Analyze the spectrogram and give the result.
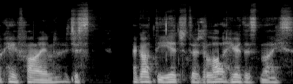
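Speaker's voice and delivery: snickering, sniggering while speaking. Voicing a character answering a whispered warning: snickering while speaking. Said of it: "She kind of snickers back".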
